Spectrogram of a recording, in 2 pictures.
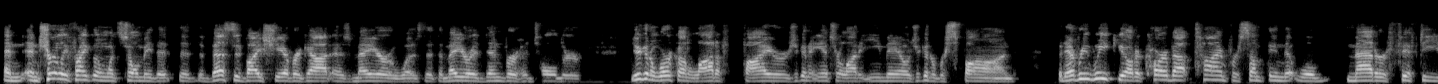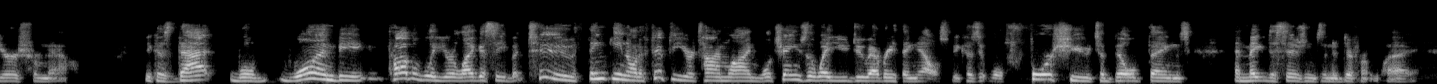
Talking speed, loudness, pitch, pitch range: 215 wpm, -20 LUFS, 175 Hz, 160-205 Hz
